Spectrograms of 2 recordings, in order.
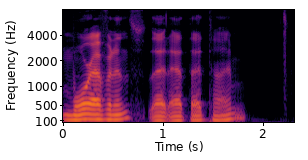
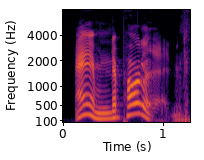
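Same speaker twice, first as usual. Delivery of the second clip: odd, silly, strange voice, pitched higher; 5 semitones higher, 4 dB louder than usual. Picturing a historical figure with a weird voice: weird Napoleon voice. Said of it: "historical figures with weird voices".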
